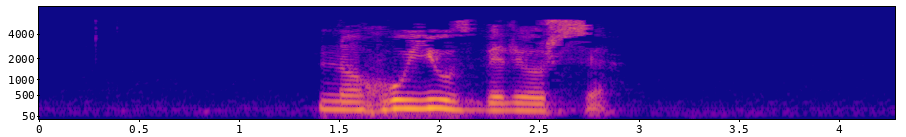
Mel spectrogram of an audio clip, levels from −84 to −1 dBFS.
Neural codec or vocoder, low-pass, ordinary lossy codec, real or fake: codec, 24 kHz, 0.9 kbps, WavTokenizer, medium speech release version 1; 7.2 kHz; MP3, 24 kbps; fake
